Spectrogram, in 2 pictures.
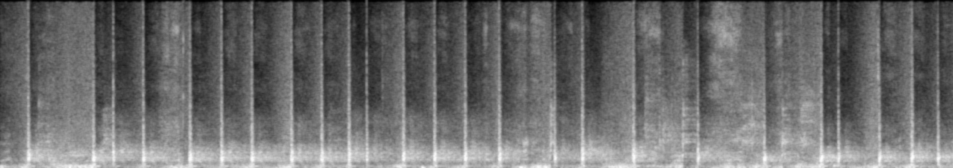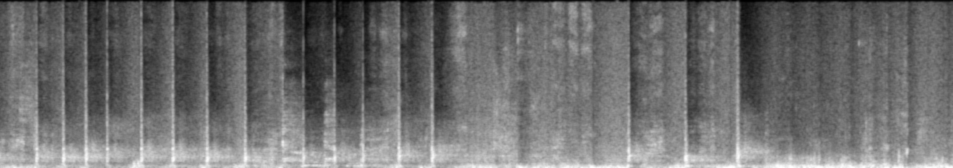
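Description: Chalk tapping and scraping on a blackboard while writing: a quick, irregular run of sharp clicks, about three a second.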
